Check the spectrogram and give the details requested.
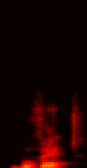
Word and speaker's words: buffet: t was pronounced as buffett or buffett actually the word is buffet or buffet the letter t is silent but they were not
